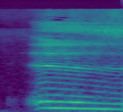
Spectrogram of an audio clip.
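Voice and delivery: long, loud buzzing "izzz" for "is"; throat-buzzing Z. Shown as a demonstration. Teacher showing the throat vibration, long buzzed "is". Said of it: "thì cổ phải rung".

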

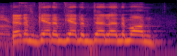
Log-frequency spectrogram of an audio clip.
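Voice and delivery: high, urgent call to teammate; urgent excited shouting. Real, not acted. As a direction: push them to act now. Urging teammate mid-fight.

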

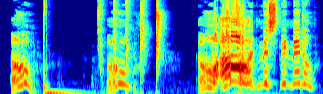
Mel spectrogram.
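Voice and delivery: high, loud cry of dismay; dismayed shout. Real, not acted. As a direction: yell out as the medal slips past. Missed the medal screen.

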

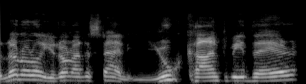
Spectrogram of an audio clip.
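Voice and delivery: mock pleading, dragging the words; pleading son. Son begging his mother, hammed-up insistence. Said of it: "So he said".

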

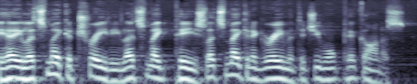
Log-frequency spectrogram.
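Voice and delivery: low, very soft appeasing voice; submissive, hushed offer of peace; meek pleading. Acted. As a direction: plead quietly, as if bowing to a bully. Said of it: "begin to bow and say".

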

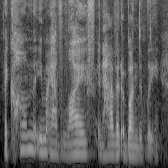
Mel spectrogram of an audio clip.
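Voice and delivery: gentle hushed recitation of a loved verse; hushed reverent quote. Shown as a demonstration. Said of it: "I love this quote".

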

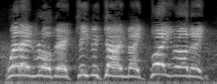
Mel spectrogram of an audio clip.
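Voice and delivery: loud, high shouts of encouragement; urging runners on from the course; cheering shout. Real, not acted. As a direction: bellow support at passing runners.

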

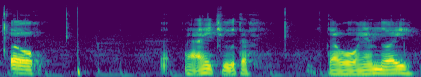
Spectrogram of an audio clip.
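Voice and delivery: ordinary talk, nothing marked

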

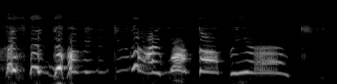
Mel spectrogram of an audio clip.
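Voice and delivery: loud, very high wail; dismayed scream. Real, not acted. Player who walked off the edge, dismayed scream. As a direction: shriek in real dismay.

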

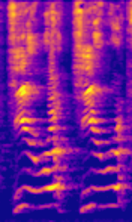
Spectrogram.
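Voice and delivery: "Hira" said HEER-uh, with an EER vowel; variant pronunciation. Shown as a demonstration. Host trying names for the garden knife, "Hira" as high HEER-uh. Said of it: "whatever you wanna call it".

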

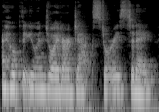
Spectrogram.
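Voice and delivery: usual speaking voice

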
